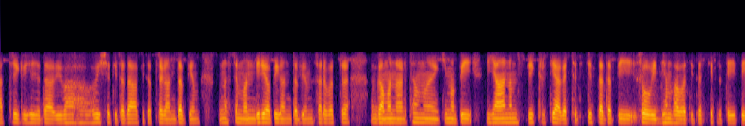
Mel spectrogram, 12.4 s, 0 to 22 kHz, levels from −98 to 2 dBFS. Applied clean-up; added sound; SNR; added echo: none; none; none; none.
